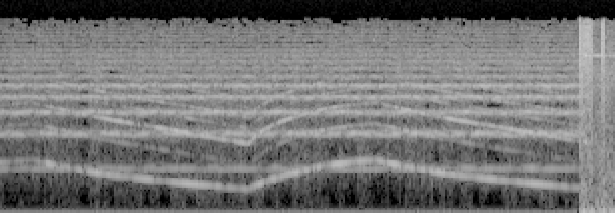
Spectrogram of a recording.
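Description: Siren wail in the song's soundtrack, slowly rising and falling about twice over a steady held tone. The full music kicks back in loudly near the end.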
